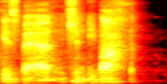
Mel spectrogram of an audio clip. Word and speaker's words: Bach: My pronunciation of Bach is bad. It should be Bach. Sorry, I'm American. and I'm stupid, and we don't have that sound in English.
